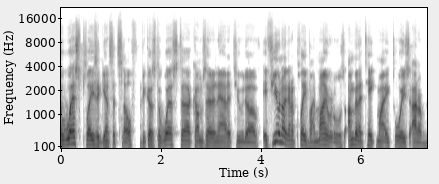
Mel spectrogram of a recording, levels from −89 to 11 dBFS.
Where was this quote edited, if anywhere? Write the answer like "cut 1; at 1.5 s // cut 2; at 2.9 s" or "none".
cut 1; at 1.6 s // cut 2; at 4.0 s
